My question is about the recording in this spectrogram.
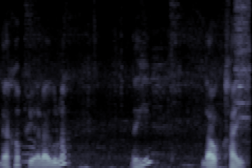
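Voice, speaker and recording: A man's voice: mid-range voice, animated, brisk, noisy background. A man, chatting to camera and family in a casual outdoor village vlog. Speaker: family vlogger.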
